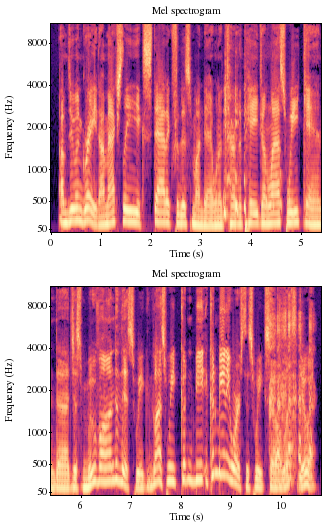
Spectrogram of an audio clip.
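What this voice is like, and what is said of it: Happy, upbeat lilting voice. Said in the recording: “You sound so happy, right? ... the lilt in my voice”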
